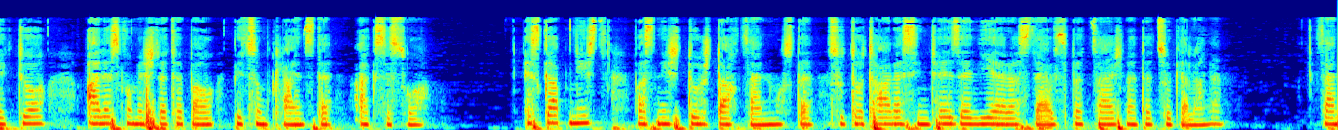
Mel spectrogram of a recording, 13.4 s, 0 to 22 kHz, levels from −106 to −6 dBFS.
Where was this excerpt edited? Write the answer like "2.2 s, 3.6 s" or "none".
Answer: 8.3 s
